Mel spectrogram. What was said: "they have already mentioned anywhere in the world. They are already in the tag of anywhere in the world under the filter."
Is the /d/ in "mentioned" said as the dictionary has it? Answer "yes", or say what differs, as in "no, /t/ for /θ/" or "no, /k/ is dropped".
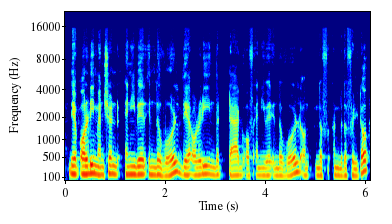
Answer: yes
